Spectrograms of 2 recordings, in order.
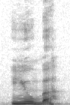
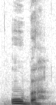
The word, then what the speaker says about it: Uber: is you BER I've heard lots of people pronounce this word as yuba because you have that you there it's not Huber it is uber uber it's not Yuba it is uber the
